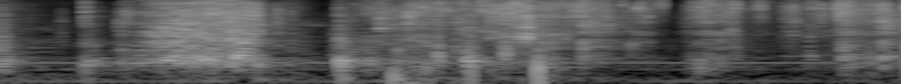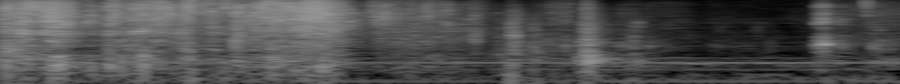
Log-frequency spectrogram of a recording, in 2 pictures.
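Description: Plastic shrink wrap being slit and torn off a sealed box of trading cards, crinkling and tearing for most of the time, then quieter for the last second.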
